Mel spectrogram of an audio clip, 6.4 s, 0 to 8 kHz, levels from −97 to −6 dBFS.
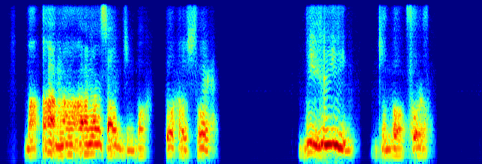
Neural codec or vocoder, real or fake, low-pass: codec, 16 kHz, 0.5 kbps, FreqCodec, smaller model; fake; 7.2 kHz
